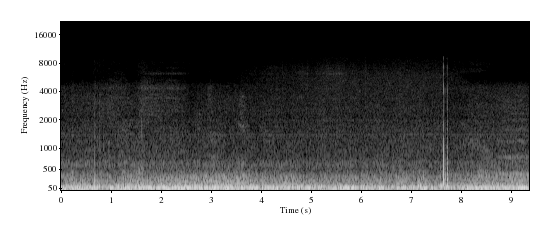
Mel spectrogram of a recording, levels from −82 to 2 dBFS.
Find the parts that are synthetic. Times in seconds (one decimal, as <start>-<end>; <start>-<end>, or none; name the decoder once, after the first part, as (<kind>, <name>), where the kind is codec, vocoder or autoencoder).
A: 0.0-5.2 (vocoder, BigVGAN v2)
